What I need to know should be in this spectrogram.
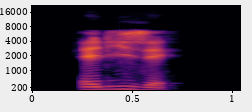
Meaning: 1. Elisha (prophet, disciple and successor of Elijah) 2. a male given name
- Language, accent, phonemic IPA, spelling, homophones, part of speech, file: French, France, /e.li.ze/, Élisée, élisez / Élysée, proper noun, LL-Q150 (fra)-Élisée.wav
